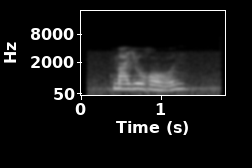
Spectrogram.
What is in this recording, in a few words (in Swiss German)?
"majoran", alsace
